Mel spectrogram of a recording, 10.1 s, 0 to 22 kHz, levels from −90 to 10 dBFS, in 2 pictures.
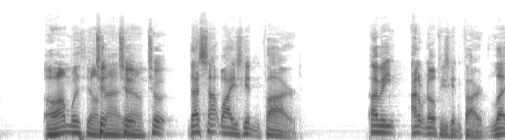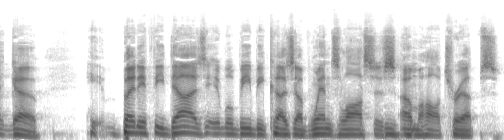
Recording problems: uneven, jittery; strongly; from 2 to 8.5 s

